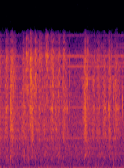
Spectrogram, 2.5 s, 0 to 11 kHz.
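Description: Axial XR10 rock crawler working up a rock face: irregular scraping and clicking of its tyres and drivetrain against the rock.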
